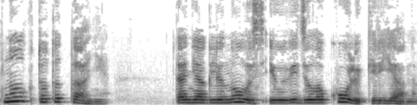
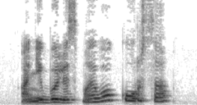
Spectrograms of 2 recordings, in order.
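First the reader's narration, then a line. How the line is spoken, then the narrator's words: Explaining, then giggling. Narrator (Russian): пояснил Коля и хихикнул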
